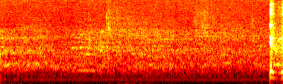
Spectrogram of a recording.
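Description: Near silence: a faint, steady low hum with a light background hiss.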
